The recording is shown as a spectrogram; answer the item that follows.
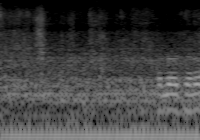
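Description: A low, steady hum under faint voices, with a man calling out a word near the end.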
